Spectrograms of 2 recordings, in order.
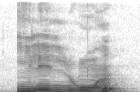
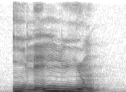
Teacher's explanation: Here, we have a difference in nasal sound with a semi-vowel sound. We have the [wε̃] sound in the first sentence, and the [jɔ̃] sound in the second sentence.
